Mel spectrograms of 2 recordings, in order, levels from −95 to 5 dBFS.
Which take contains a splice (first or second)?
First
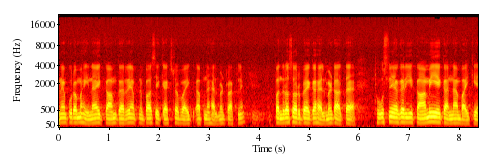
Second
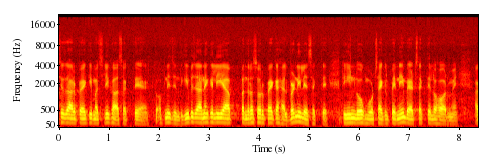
second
